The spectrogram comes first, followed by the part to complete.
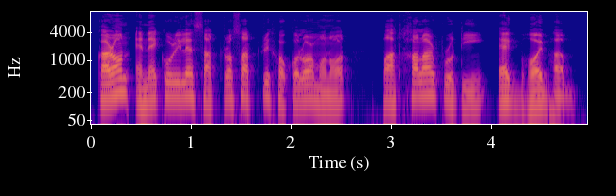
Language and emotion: Assamese, neutral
